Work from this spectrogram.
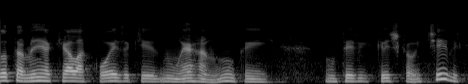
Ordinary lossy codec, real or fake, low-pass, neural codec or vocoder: none; real; none; none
